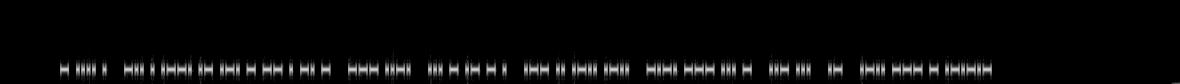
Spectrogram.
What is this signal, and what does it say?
Morse code, heard as a keyed tone, about 41 wpm, 700 Hz. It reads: THE DEPARTMENT OF STATE WILL COST US A LOT.
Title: Sentences from Top 1000 Words - Review Part 5 - 45wpm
